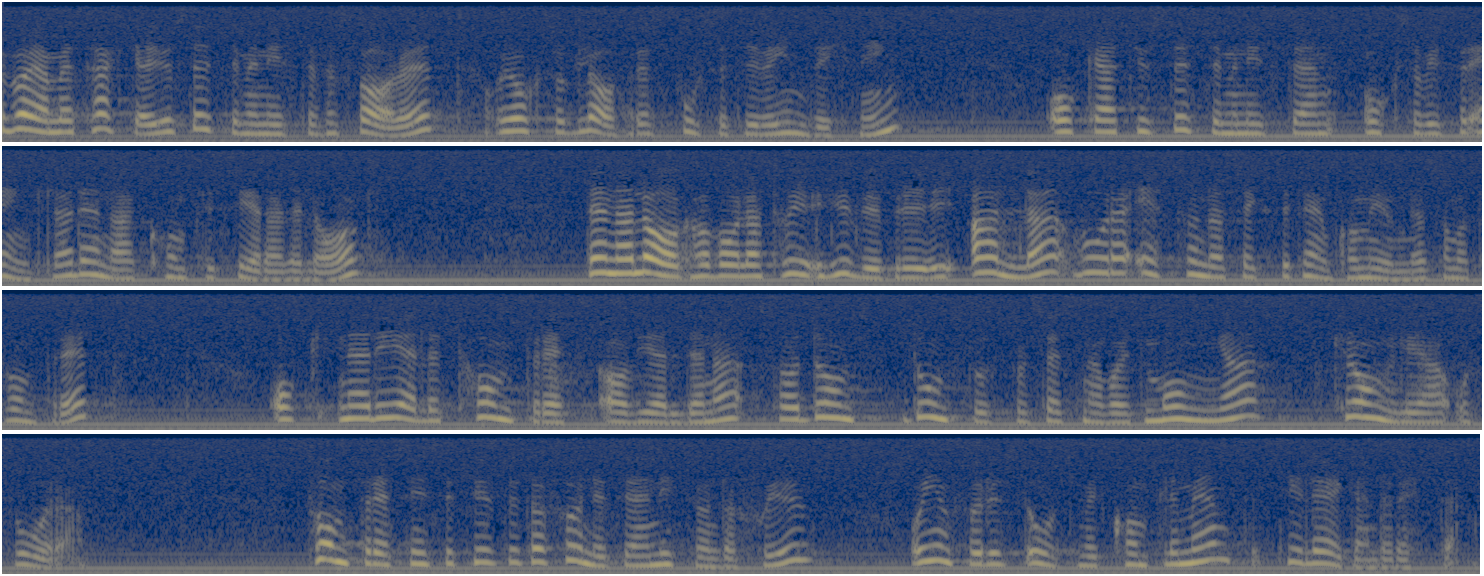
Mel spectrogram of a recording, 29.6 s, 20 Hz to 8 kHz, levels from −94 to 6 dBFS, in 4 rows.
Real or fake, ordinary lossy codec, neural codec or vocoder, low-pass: real; none; none; 7.2 kHz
